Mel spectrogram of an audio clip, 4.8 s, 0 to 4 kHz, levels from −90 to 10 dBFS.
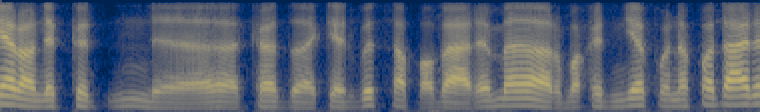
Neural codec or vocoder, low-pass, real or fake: codec, 16 kHz, 0.2 kbps, FocalCodec; 3.6 kHz; fake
